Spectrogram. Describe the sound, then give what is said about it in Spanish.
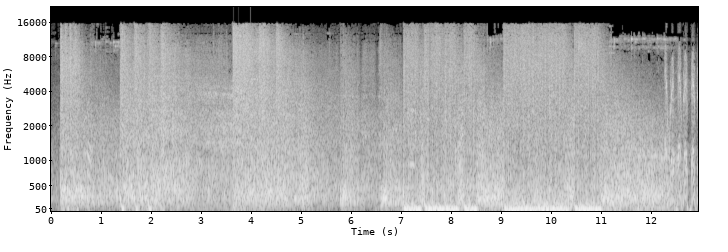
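Sustained bursts of automatic weapon fire in a loud shootout scene from a bank robbery film, with rapid overlapping shots, booming low-end impacts and echoing reports filling the whole stretch. “esta escena de tiroteos que estamos escuchando ahora”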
